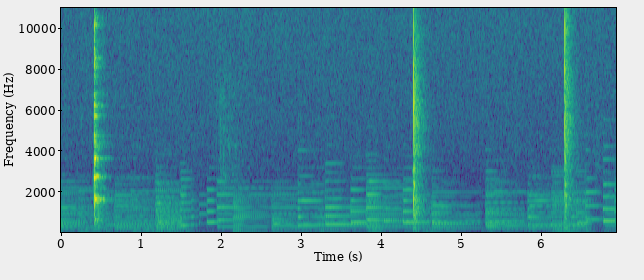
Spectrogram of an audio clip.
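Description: Piano music playing, with three sharp taps or clicks over it, the first and loudest about half a second in.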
